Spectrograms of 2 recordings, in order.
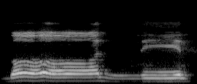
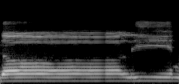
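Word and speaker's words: الضالين: Dallin. Bukan dolin, bukan, tapi waladdallin seperti itu ya.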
